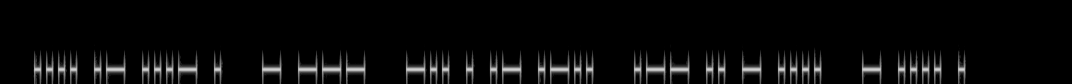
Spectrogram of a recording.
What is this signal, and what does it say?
Morse code, heard as a keyed tone, about 20 wpm, 700 Hz. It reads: HAVE TO DEAL WITH THE
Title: Sets of 5 Words Encore2 20wpm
